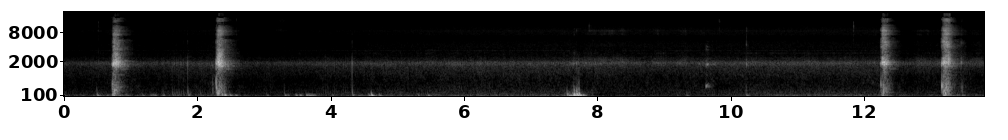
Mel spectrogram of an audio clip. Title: sneeze 31-40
